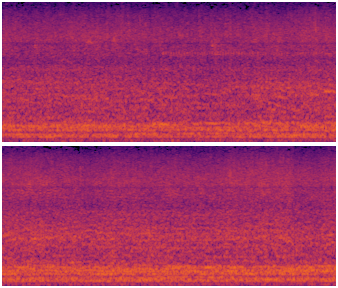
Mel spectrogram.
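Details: Many bees humming around flowering willow blossoms in early spring, Europe, gathering nectar; continuous thick buzz with slight waves in loudness, no pauses.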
